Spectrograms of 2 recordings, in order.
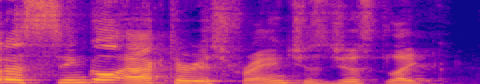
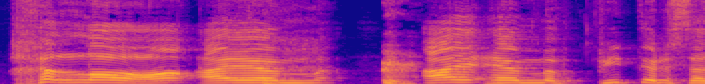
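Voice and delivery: a hammed-up German accent, higher; mock German accent; 5 semitones higher than usual. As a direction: introduce yourself like a cartoon German agent. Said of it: "was totally German".

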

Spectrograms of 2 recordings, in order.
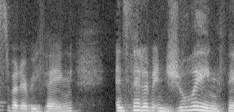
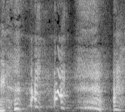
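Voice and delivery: cackle; 10 semitones higher than usual. Real, not acted. Speaker amused by her own joke, high cackle. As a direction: burst into a high, open cackle. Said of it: "there's that laugh again".

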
